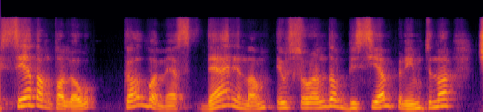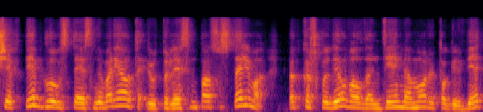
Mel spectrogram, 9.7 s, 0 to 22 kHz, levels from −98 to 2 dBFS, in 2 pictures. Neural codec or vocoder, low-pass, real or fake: codec, 16 kHz in and 24 kHz out, 0.8 kbps, FocalCodec, streaming, 65536 codes; 10.8 kHz; fake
